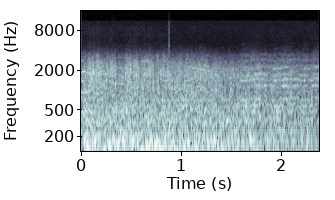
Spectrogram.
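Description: A heavy blast of naval shellfire from a three-inch shell. It starts suddenly and rumbles away over about two seconds.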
